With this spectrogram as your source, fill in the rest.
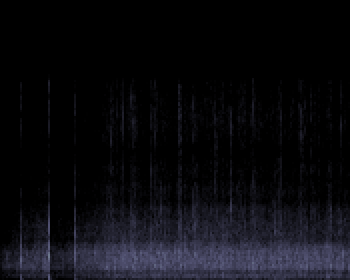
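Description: Conference audience applauding at a closing session, a few sharp single claps at first, then swelling into sustained steady applause that fills the room.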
